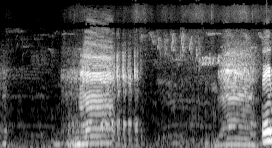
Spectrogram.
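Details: Zwartbles sheep ewe with one of her lambs while her other lamb is missing, on a farm in County Kilkenny, Ireland, at sunset; mothers calling after a gate swung half closed. Two wavering, harmonic bleats, each about a second long, with faint background music.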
